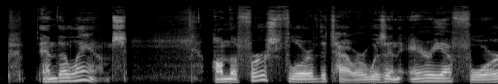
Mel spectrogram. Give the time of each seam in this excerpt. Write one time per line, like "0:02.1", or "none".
none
